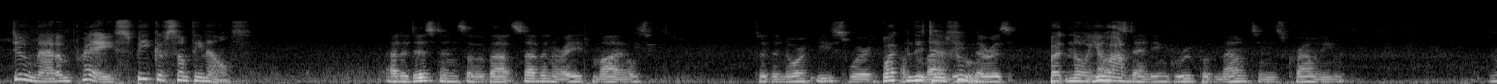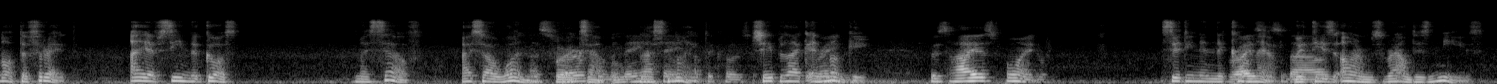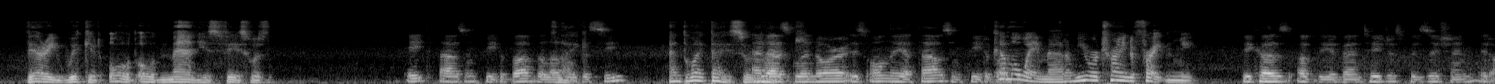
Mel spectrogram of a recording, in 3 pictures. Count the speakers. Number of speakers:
2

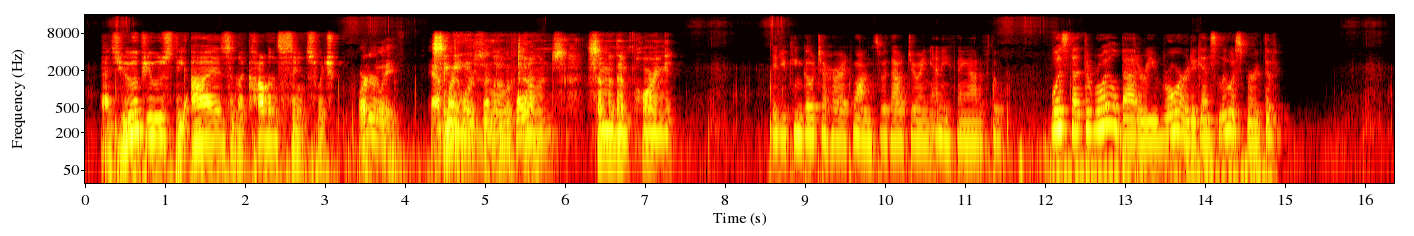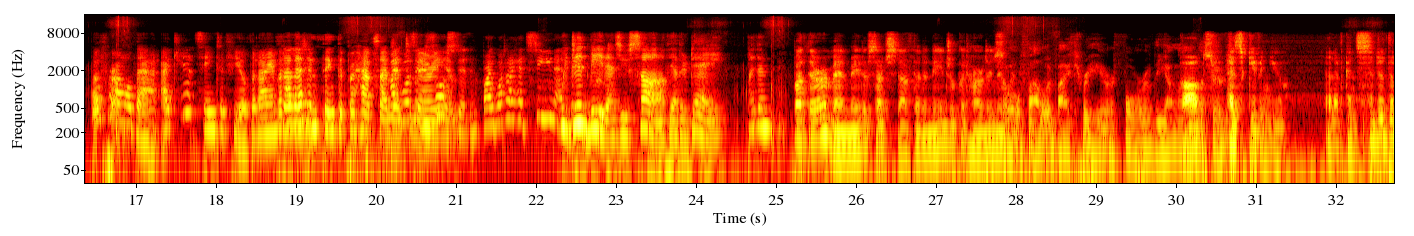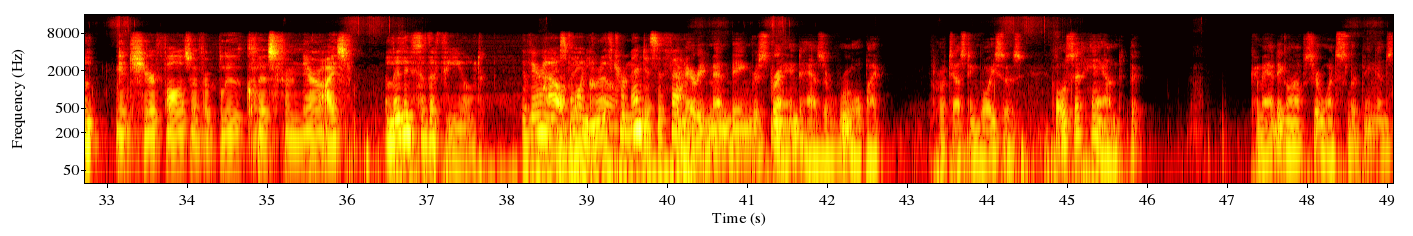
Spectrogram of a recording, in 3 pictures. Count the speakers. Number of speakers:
10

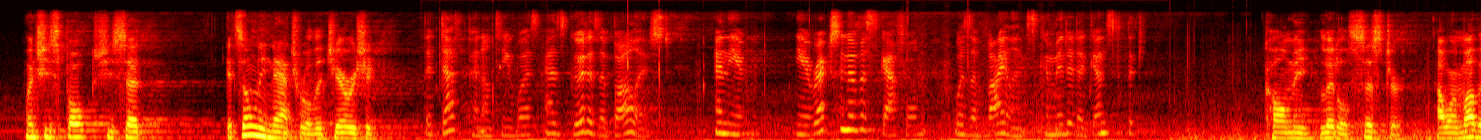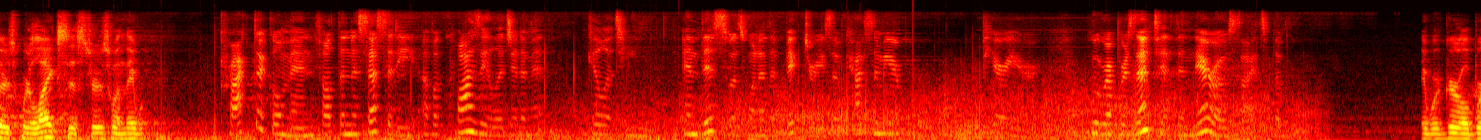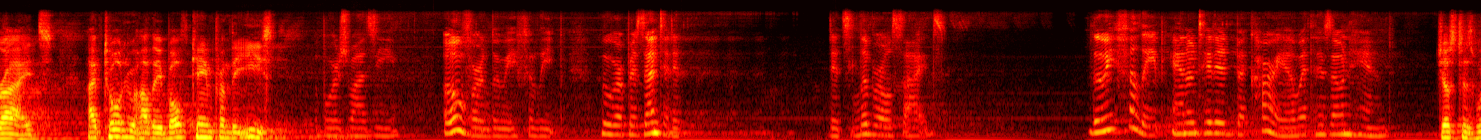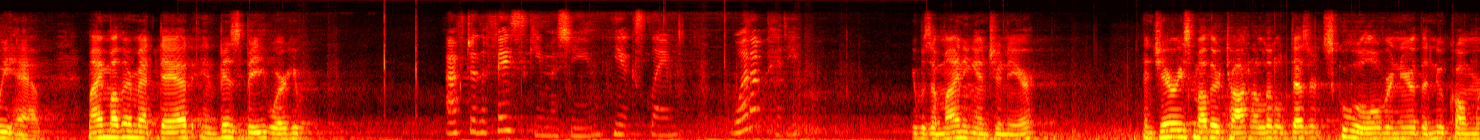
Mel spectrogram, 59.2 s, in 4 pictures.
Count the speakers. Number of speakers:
2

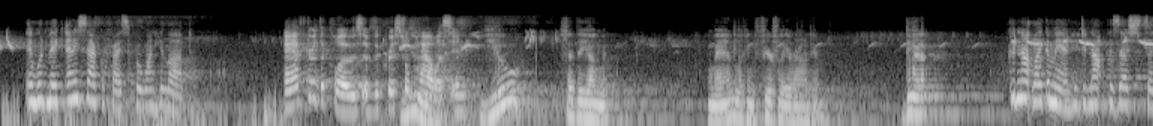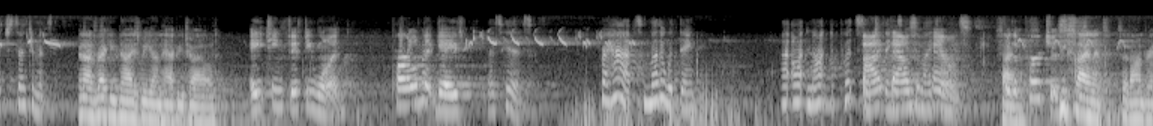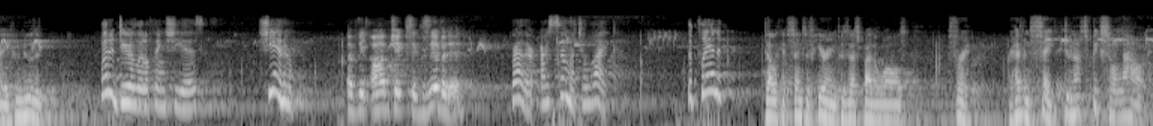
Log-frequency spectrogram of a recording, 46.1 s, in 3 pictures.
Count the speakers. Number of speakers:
3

